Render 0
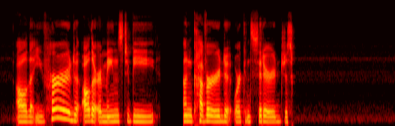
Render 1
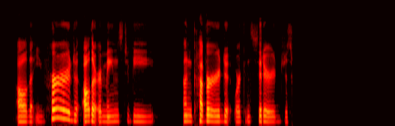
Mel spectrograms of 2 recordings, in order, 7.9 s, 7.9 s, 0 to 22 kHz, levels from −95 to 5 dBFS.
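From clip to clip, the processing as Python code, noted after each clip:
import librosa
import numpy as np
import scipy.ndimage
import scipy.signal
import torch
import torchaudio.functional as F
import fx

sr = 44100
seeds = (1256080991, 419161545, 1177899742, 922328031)

y = fx.upward_expand(x, sr, threshold_db=-40.0, expansion=2.5)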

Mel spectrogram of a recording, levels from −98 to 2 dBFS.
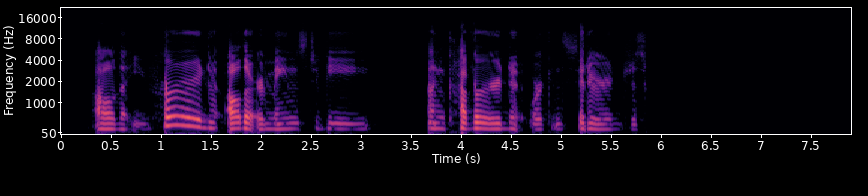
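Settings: y = fx.env_flanger(x, sr, rest_ms=5.3, full_db=-30.0)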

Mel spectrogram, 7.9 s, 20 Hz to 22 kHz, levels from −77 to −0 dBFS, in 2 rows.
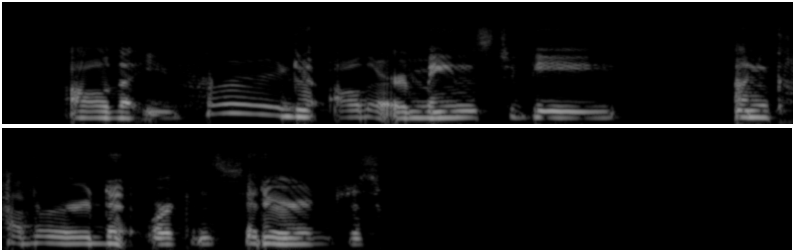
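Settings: y = fx.over_compress(x, sr, threshold_db=-45.0, ratio=-1.0)
y = F.gain(torch.from_numpy(y), 7.0).numpy()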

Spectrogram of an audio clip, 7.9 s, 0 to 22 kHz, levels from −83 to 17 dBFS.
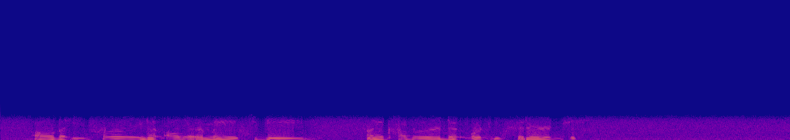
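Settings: y = fx.delta_mod(x, sr, bps=16000, step_db=-49.5)
y = F.gain(torch.from_numpy(y), 2.0).numpy()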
